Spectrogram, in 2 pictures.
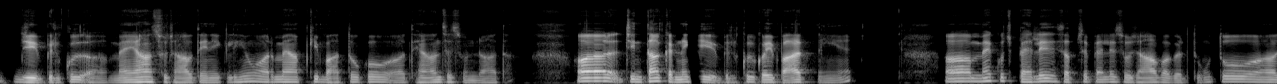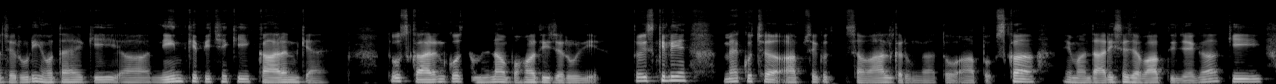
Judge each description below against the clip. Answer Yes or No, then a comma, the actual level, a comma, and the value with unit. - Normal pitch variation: Yes, average, 3.6 semitones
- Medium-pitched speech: No, low, 110 Hz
